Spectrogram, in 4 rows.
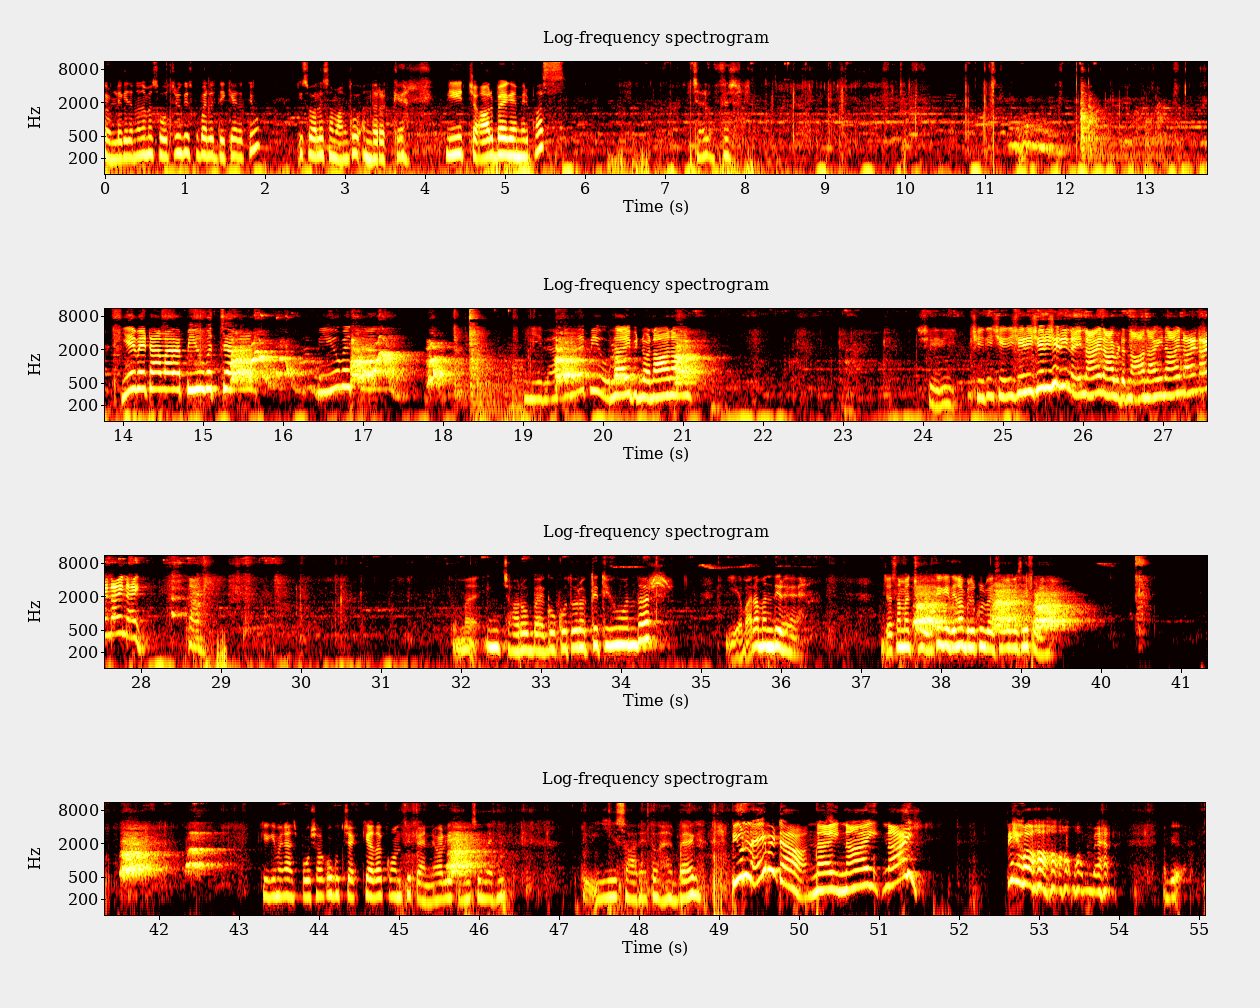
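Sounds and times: dog barking: 15.3 - 18.3, 19.4 - 21.6, 37.6 - 40.0, 41.5 - 42.9, 45.6 - 46.3
dog yipping: 15.4 - 18.2, 41.5 - 42.9.

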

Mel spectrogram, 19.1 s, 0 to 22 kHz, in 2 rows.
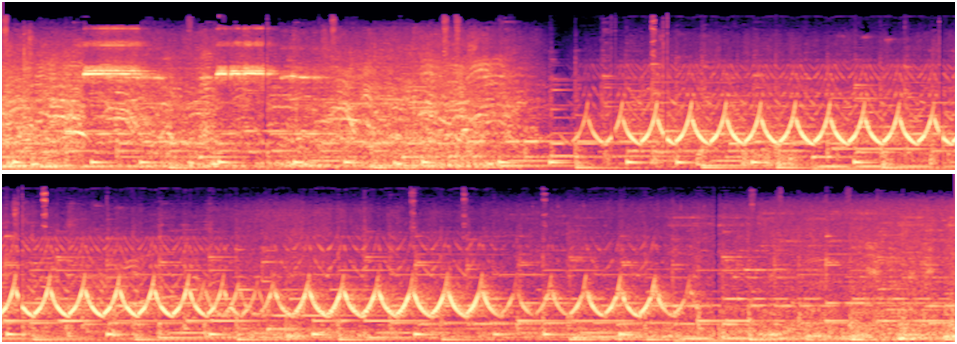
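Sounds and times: music: 0.0 - 19.0
siren yelping: 5.8 - 16.6.

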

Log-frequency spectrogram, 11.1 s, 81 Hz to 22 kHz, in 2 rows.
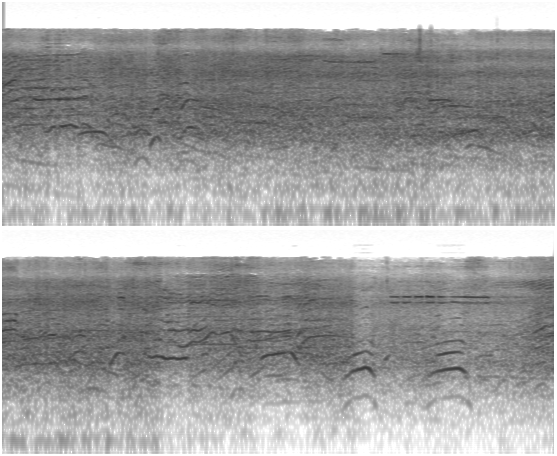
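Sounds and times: crowd shouting and chanting: 0.0 - 11.0.

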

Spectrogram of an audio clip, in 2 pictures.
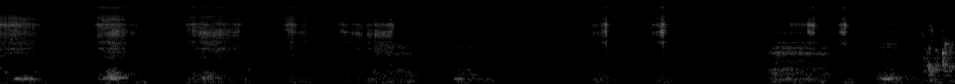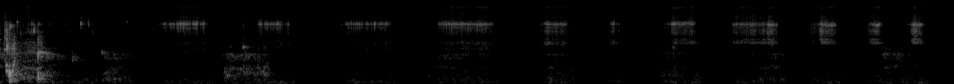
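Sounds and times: razor scraping stubble: 1.0 - 4.1.

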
